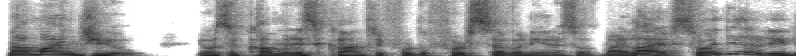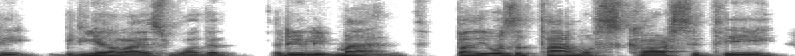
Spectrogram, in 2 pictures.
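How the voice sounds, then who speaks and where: A man's voice: medium pitch, expressive, brisk, hardly any pauses, a little mellow. A forty-year-old man from Romania, a life coach telling his life story in an interview, earnest and open. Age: 40s.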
